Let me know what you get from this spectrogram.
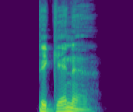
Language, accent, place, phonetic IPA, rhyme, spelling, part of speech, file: German, Germany, Berlin, [bəˈɡɛnə], -ɛnə, begänne, verb, De-begänne.ogg
- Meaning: first/third-person singular subjunctive II of beginnen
